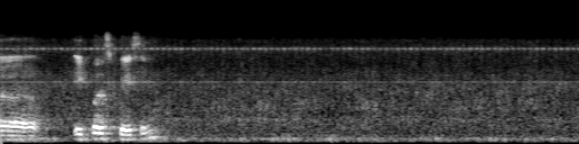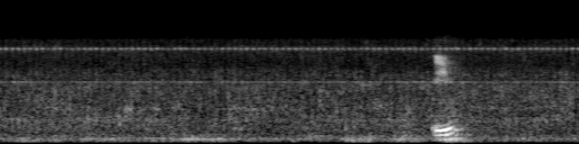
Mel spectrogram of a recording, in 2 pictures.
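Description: A man speaks calmly through an online call, in short bursts.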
